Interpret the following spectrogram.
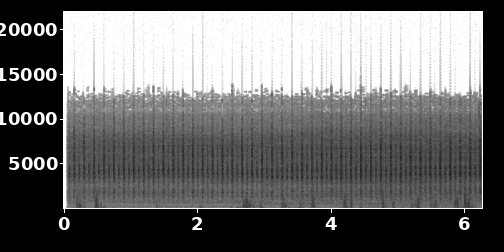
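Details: Infiniti Q45 at idle: sharp, fast ticking about three per second over a smooth idle; owner suspects lifter noise, source not confirmed.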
